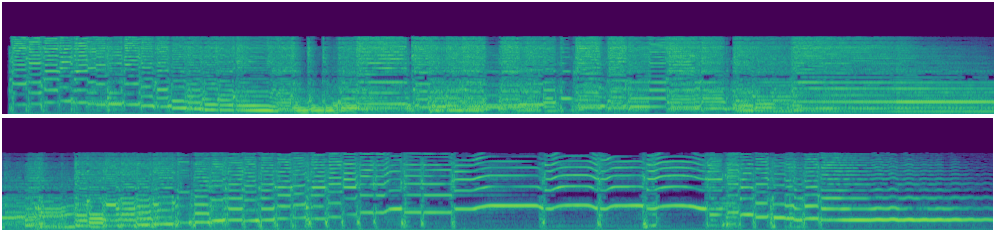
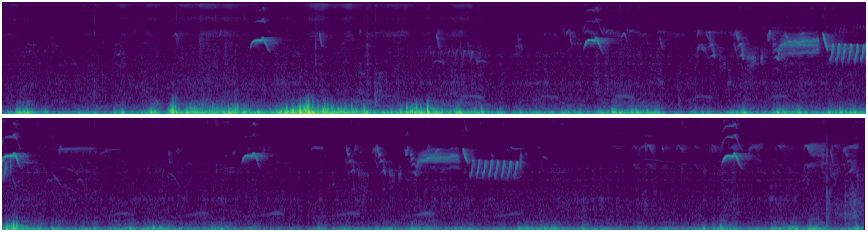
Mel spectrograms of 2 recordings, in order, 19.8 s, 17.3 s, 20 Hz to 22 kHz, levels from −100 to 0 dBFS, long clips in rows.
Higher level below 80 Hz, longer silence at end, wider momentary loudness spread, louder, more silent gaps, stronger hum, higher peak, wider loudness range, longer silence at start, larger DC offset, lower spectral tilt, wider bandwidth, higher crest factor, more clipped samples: second, -52 dBFS vs -38 dBFS; about the same, 0 s vs 0.05 s; second, 4 LU vs 23 LU; first, -22 LUFS vs -34 LUFS; neither; neither; about the same, -10 dBFS vs -8 dBFS; second, 3 LU vs 24 LU; about the same, 0.05 s vs 0.05 s; first, 0.7% vs under 0.1%; second, -3.5 dB/octave vs -7 dB/octave; second, 6.4 kHz vs 7.6 kHz; second, 14 dB vs 26 dB; neither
